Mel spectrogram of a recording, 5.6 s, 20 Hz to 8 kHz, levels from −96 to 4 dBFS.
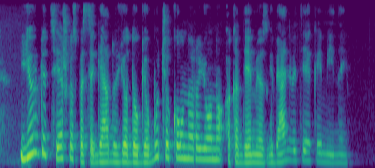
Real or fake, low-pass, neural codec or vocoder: real; 7.2 kHz; none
